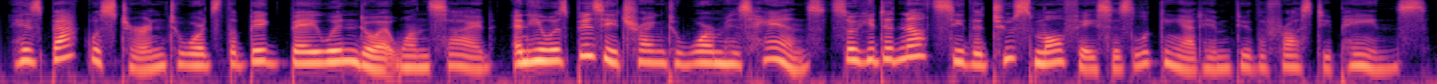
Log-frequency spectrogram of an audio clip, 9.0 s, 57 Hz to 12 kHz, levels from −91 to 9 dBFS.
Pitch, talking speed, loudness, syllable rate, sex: 210 Hz, 245 wpm, -17 LUFS, 5.3 syllables/s, female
